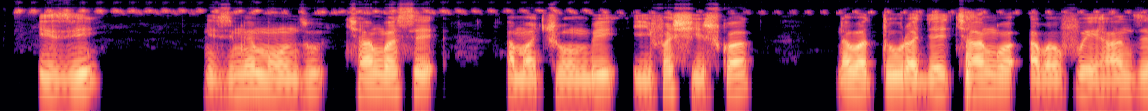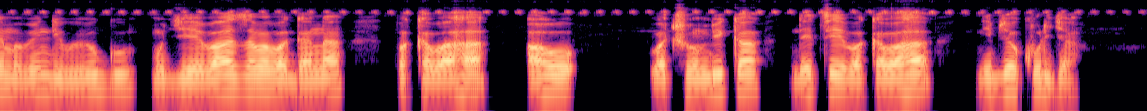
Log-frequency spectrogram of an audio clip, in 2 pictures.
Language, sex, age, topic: Kinyarwanda, male, 18-24, finance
